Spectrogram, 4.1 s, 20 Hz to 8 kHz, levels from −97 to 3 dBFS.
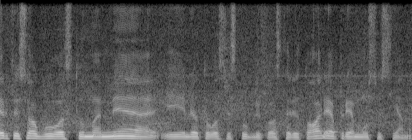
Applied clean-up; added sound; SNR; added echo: none; Domestic sounds, home sounds; 19 dB; none.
